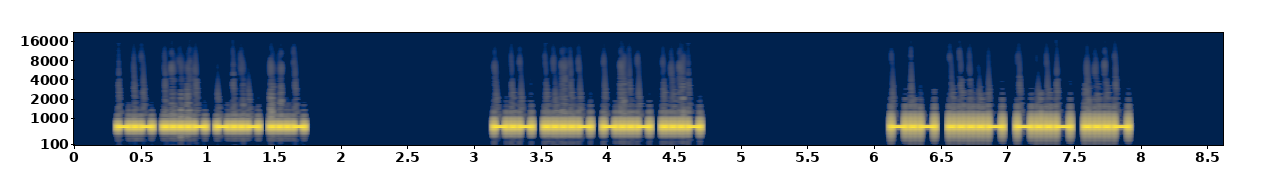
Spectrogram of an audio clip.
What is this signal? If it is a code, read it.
Morse code, heard as a keyed tone, about 34 wpm, 700 Hz. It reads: K4XV K4XV K4XV
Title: Speed Racing - USA 1x2 Call Signs 28wpm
